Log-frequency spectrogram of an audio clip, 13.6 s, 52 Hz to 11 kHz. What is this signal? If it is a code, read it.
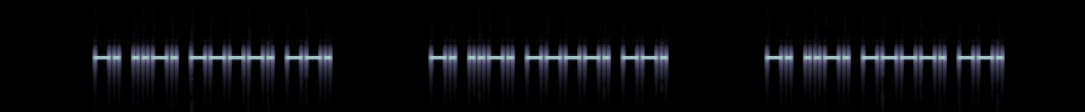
Morse code, heard as a keyed tone, about 21 wpm, 700 Hz. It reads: NF9G NF9G NF9G
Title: USA Call Signs - 4 Characters - Repeated 3x - 20wpm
